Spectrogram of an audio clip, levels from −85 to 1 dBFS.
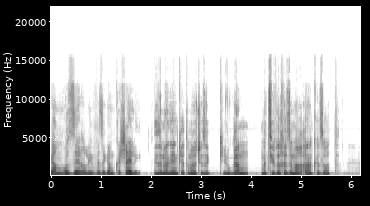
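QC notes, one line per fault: No faults were found in this speech clip. There is nothing here that needs a timed entry.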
